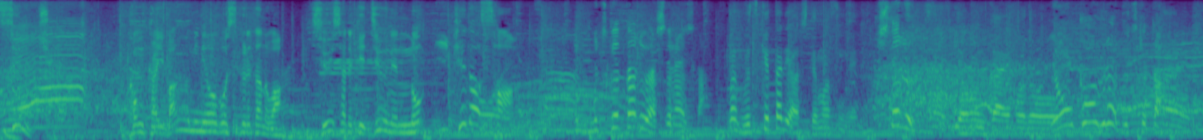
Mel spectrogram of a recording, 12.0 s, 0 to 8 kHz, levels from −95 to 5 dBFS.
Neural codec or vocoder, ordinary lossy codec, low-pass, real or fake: none; none; none; real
